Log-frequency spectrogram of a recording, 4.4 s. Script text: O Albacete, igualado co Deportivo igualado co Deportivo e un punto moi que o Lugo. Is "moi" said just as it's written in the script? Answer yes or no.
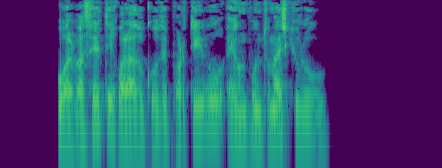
no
